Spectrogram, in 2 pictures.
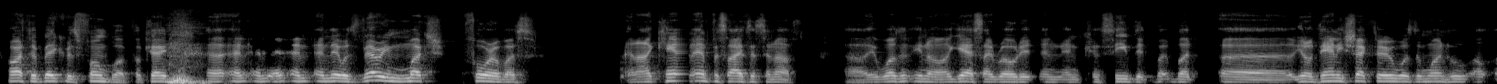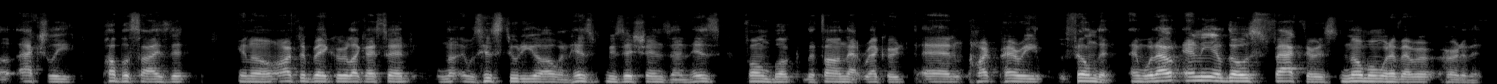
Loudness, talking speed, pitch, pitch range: -25 LUFS, 185 wpm, 130 Hz, 120-145 Hz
